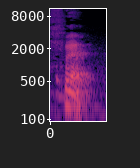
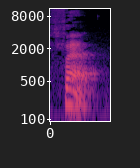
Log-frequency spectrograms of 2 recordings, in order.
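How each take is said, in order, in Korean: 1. f에서 바람이 새는 소리가 분명하게 들려요. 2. f에서 바람이 새는 소리가 분명하게 들려요.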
